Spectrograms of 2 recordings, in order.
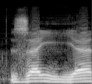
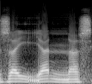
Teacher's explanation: Cara membacanya yang pertama, ya-nya dilembutkan, zayya, baru ditekan lagi ke nun, zayyana. Nah, pada lafal nun yang bertasydid ini wajib ditahan bunyi n-nya karena ia ada bacaan gunnah. Karena ada bacaan gunnah sehingga dipantulkan ditahan, bukan dipantulkan, ditahan, zayyana ya.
